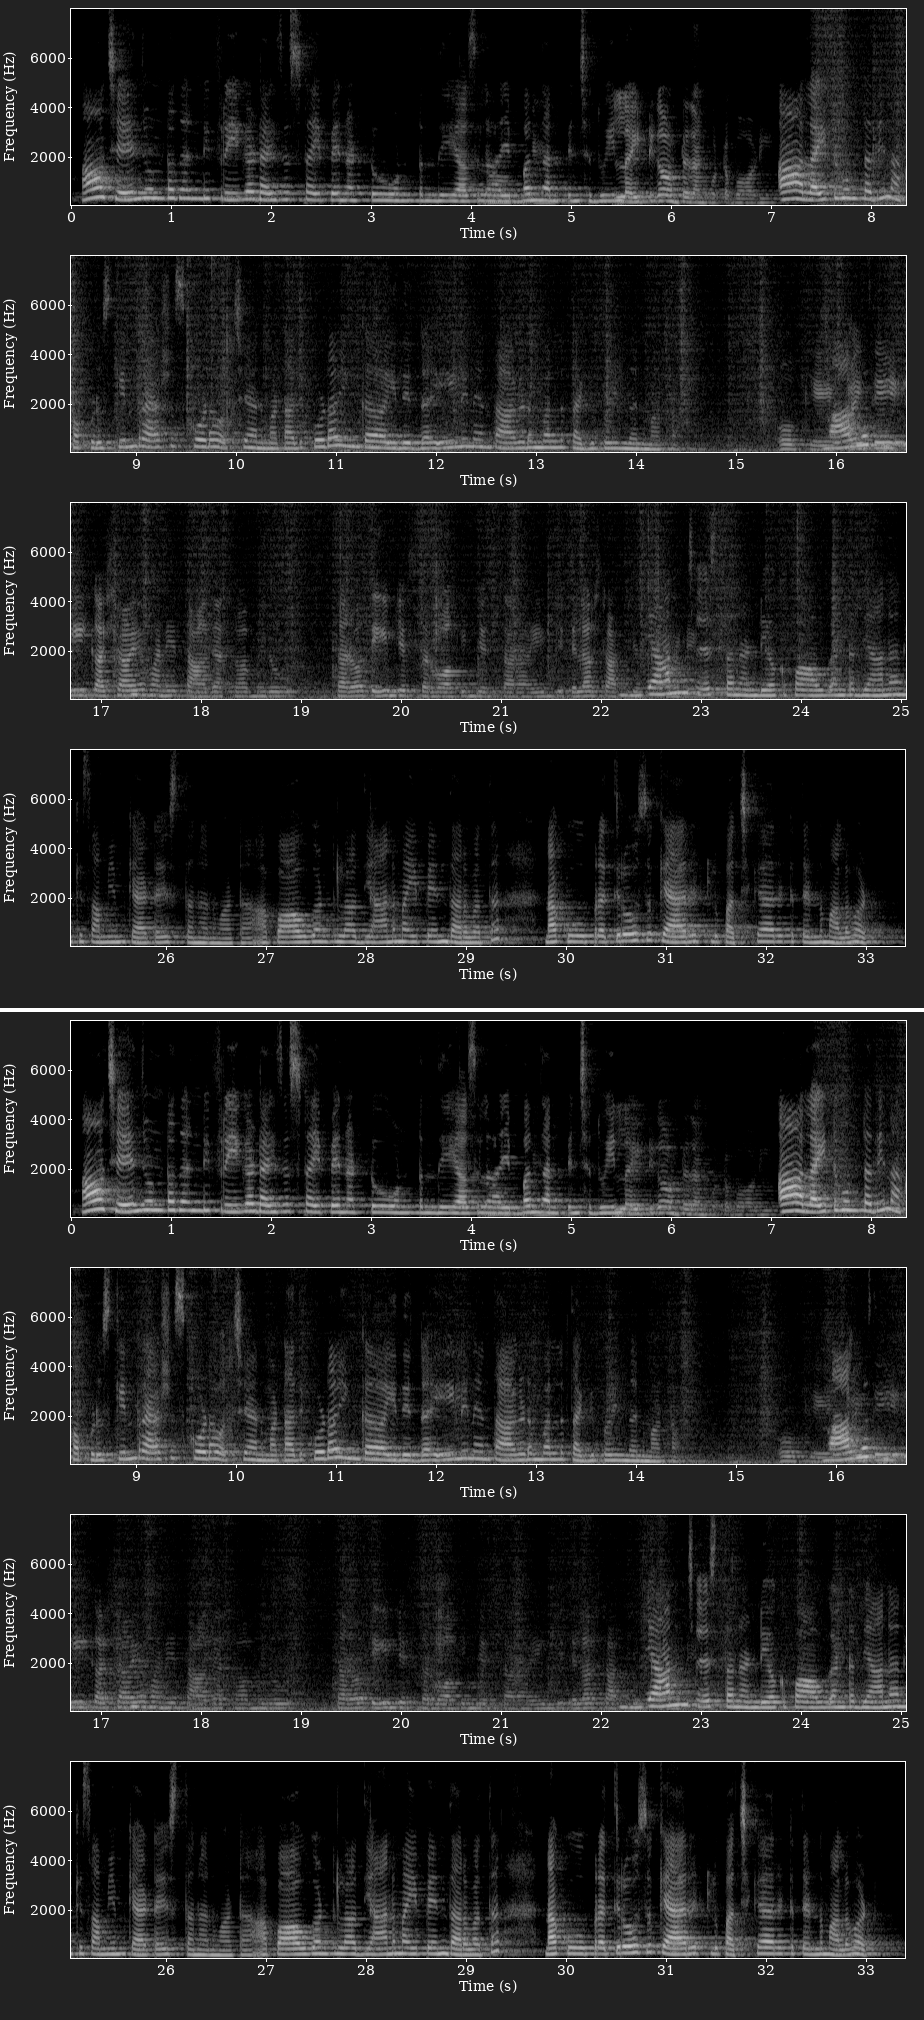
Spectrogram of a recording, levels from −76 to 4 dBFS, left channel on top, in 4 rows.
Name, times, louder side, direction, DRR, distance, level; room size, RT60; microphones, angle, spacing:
voice 1, 0.1-5.5 7.1-14.5 15.9-16.3 17.3-17.4 22.2-33.1, right 2 dB, 20° right, 11 dB, 0.4 m, -28 dB
voice 2, 4.1-4.8 5.4-7.1 15.4-18.9 19.3-23.0, left 3 dB, 40° left, 11 dB, 0.7 m, -36 dB
sound 1, 7.4-25.0, left 1 dB, 60° left, 3.5 m, -47 dB
14.5 x 8.5 x 6.4 m, 1.5 s
head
